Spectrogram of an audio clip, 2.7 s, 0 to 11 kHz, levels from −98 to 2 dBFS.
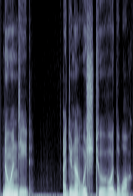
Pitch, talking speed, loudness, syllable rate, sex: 100 Hz, 225 wpm, -20 LUFS, 6.0 syllables/s, male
